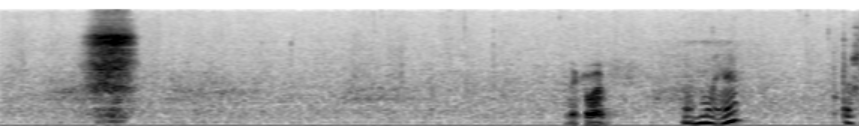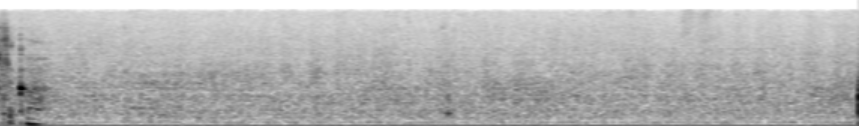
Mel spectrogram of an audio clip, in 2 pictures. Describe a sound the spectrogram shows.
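A bandage rustles as it is wrapped around an arm.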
